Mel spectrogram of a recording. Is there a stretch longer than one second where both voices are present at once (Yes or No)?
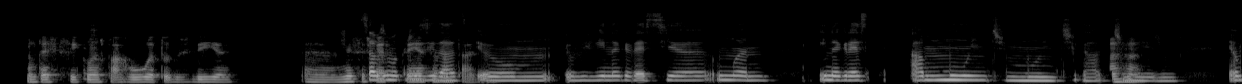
Yes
